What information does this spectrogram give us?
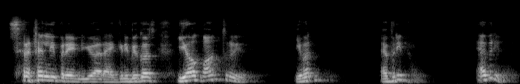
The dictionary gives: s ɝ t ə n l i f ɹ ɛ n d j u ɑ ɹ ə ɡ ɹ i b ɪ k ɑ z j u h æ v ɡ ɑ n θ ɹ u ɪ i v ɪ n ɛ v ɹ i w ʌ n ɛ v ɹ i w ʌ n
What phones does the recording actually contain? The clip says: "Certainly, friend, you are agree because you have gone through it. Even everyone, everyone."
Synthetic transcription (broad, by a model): s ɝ t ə n l i p ɹ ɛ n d j u ɑ ɹ ə ɡ ɹ i b ɪ k ɑ z j u h æ v ɡ ɑ n t ɹ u ɪ i v ɪ n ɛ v ɹ i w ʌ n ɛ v ɹ i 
